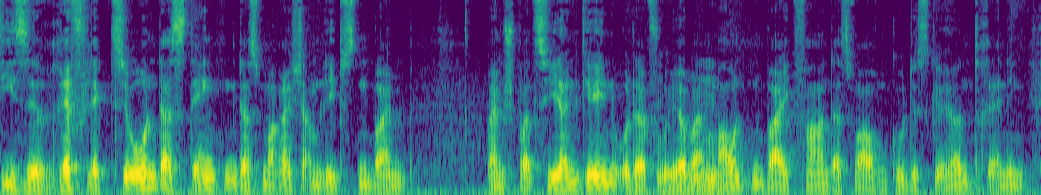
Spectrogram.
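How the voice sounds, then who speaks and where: In a dark, mellow tone, a man speaks at a fairly low pitch, somewhat breathy, with ordinary pitch variation. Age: 70s. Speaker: author. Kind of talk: interview. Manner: hesitant, with frequent fillers.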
